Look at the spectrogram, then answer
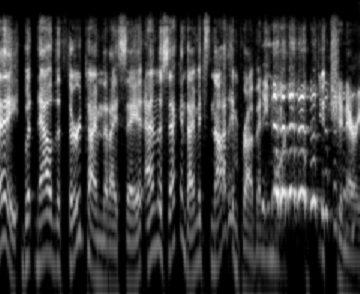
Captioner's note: laughter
